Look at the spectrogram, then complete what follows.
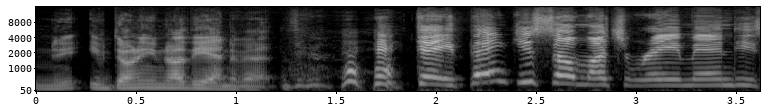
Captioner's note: laughs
